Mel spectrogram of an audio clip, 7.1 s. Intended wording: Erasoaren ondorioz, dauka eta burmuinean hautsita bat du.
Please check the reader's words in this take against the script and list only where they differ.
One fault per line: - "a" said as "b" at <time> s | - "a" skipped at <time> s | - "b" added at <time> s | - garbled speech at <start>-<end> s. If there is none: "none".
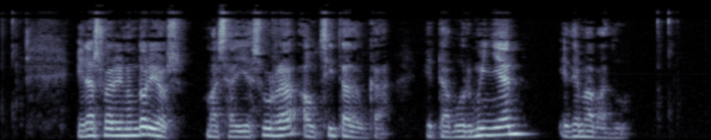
- "masailezurra hautsita" added at 2.1 s
- "hautsita" said as "edema" at 5.7 s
